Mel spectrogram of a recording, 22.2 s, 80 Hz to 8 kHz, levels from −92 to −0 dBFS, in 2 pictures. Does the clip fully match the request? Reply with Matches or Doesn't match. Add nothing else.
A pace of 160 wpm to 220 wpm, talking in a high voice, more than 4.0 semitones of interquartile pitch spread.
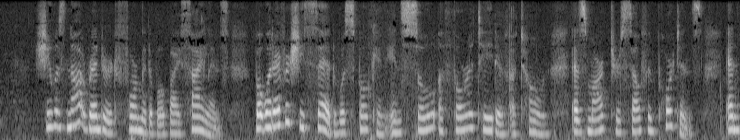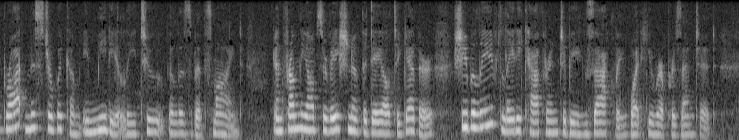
Doesn't match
